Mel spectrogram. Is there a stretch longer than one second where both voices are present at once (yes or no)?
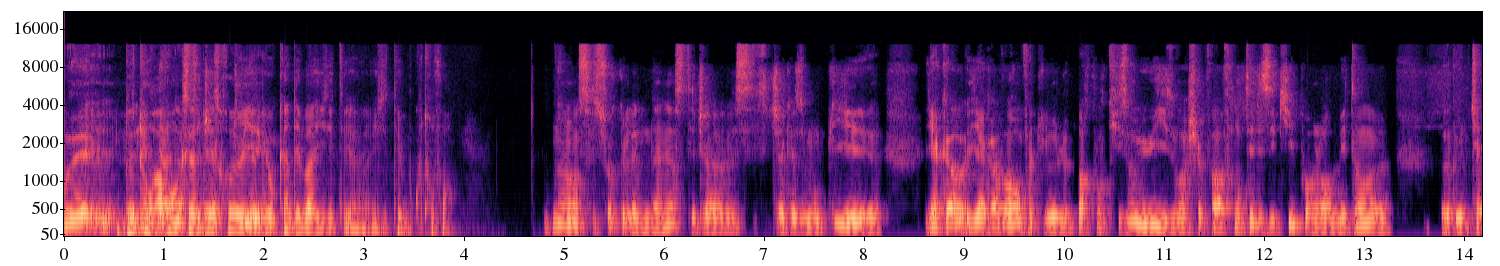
yes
